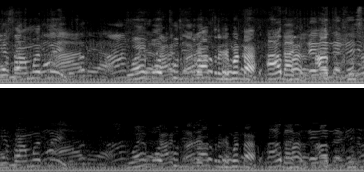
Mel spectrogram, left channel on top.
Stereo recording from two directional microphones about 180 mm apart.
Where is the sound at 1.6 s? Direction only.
15° left (ahead or behind).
